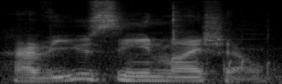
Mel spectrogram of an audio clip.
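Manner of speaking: usual speaking voice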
